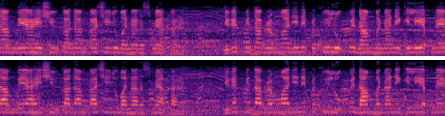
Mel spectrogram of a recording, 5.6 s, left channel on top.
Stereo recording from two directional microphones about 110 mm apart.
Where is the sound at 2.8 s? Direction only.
35° right (ahead or behind).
